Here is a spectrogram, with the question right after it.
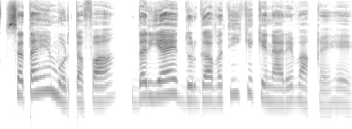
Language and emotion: Urdu, neutral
